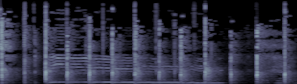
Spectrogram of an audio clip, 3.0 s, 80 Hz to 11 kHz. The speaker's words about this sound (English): Everyone in the room is clapping. It's, it's 100% yeah. of people are well, clapping Screen Verdict right so now. So your clapping sounds a bit pathetic, but like I wanted to give people context that there's no one else in the room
